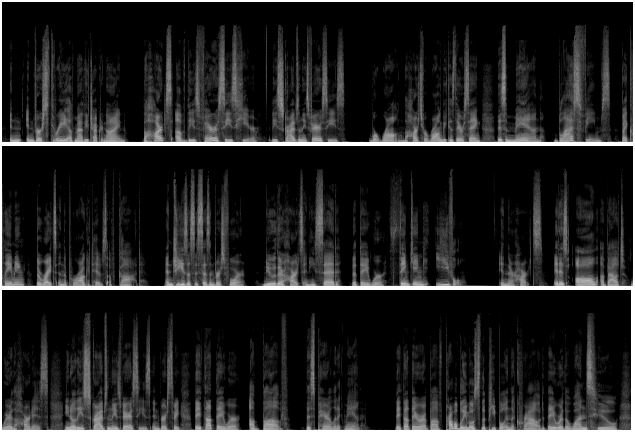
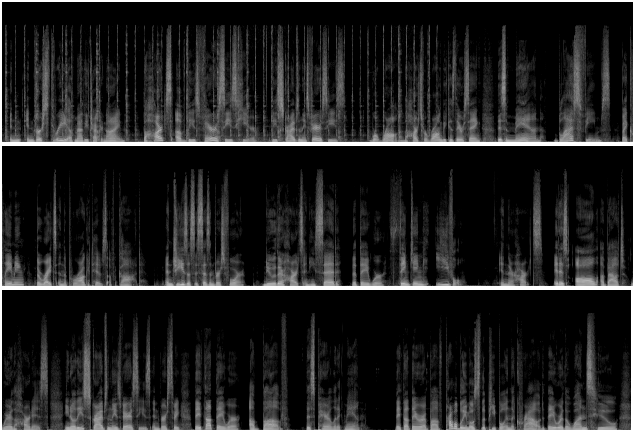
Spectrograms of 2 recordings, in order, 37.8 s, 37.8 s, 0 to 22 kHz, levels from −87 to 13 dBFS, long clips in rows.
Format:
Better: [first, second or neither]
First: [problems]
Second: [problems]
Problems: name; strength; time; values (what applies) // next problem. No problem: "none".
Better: first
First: none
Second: household noises; noticeable; throughout; 20 dB below the speech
